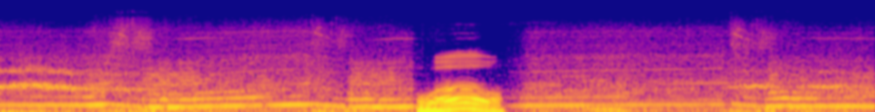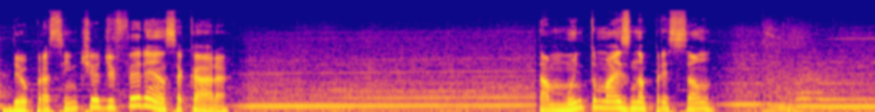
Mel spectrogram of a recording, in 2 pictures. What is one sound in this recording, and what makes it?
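A car engine roars at high revs and shifts gears.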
